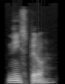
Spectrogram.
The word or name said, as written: Nispero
